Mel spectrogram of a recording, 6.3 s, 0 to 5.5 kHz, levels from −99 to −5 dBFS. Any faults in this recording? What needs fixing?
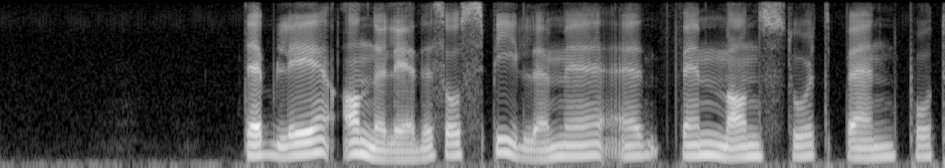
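No faults heard in this speech recording; nothing needs fixing.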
